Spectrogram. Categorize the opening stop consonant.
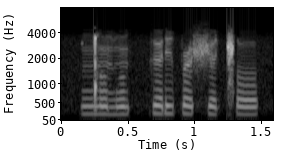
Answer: click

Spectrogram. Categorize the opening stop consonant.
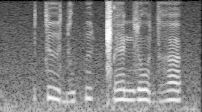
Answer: plain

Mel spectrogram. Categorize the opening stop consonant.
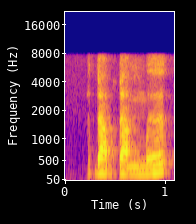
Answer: implosive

